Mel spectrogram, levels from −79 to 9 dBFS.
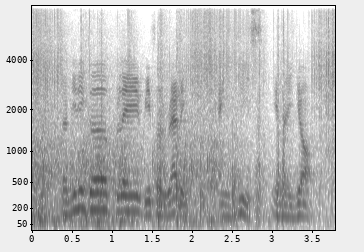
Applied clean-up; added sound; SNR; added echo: none; Fireworks; 3 dB; none.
